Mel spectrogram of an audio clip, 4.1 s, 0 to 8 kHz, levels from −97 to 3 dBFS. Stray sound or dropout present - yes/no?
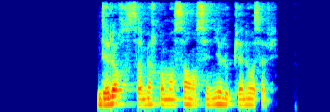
no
